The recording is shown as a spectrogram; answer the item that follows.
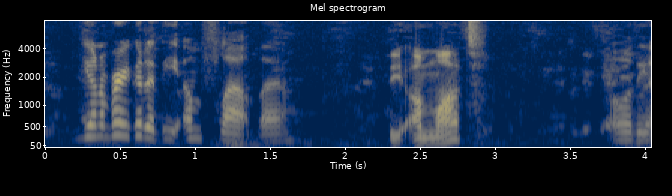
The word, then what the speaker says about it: umlaut: It is an umlaut, not an umflaut.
